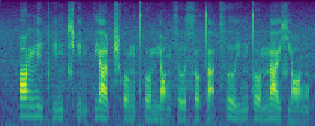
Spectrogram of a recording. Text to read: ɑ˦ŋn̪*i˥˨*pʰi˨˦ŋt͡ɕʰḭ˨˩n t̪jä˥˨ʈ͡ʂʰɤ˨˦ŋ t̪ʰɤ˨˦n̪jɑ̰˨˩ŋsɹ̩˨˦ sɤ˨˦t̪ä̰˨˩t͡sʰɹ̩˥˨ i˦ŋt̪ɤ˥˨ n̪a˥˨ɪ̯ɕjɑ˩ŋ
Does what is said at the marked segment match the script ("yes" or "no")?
yes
